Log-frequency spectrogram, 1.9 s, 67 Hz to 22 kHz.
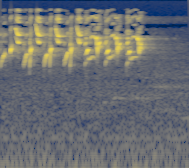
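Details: European goldfinch training song, 15 February 2024: a brisk, evenly paced string of about fifteen high, liquid, down-slurred twitter notes, ending abruptly after a second and a half.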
